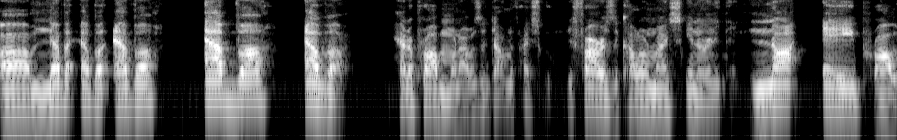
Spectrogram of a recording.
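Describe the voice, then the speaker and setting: Speaking with an American accent, a man with a medium pitch and bright, sharp tone moves at a moderate pace with ordinary pitch variation on a very clean recording with a silent background. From New Bedford, Massachusetts, US. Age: 70s. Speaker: founder of a basketball league. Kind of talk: casual interview.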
